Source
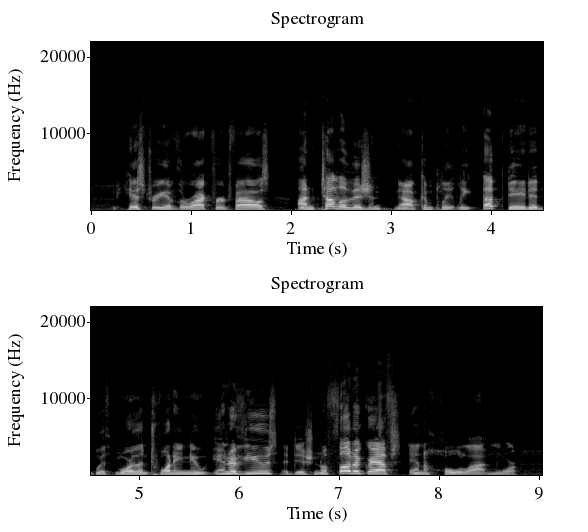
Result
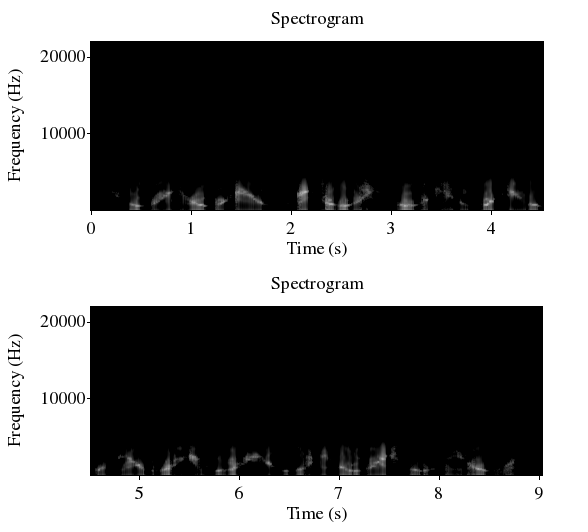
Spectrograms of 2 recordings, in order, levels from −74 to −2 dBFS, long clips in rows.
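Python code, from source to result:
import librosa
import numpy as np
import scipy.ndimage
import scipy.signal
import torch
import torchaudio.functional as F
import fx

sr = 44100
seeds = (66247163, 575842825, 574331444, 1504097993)

y = fx.low_shelf(x, sr, hz=440.0, db=-6.0)
y = fx.cheby_harmonics(y, sr, harmonics=(6,), levels_db=(-11,), full_scale_db=-7.5)
y = fx.hpss(y, sr, part='harmonic', gain_db=-17)
y = fx.wah_lfo(y, sr, hz=1.5, low_hz=600.0, high_hz=2500.0, q=16.0)
y = fx.lpc_monotone(y, sr, seeds[0], pitch_hz=150.0, order=8)
y = F.gain(torch.from_numpy(y), 5.5).numpy()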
